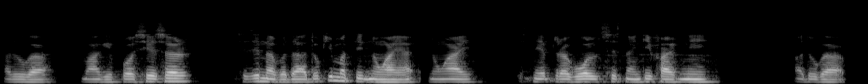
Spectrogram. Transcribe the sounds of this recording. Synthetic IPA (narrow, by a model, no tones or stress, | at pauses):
ɐduɡɐ | maɡipɾosesɐɾ | sizinːɐbɐdɐːdukːimɐtːik̚nuŋajnuŋaj | snep̚dɾaɡolsiksnajntipʰajb̚ʰni | ɐduɡɐ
